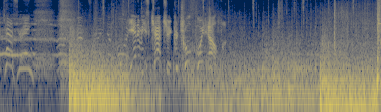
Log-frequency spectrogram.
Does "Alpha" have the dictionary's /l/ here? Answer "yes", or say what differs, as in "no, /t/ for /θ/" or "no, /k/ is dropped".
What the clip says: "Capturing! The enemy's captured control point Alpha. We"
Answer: yes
